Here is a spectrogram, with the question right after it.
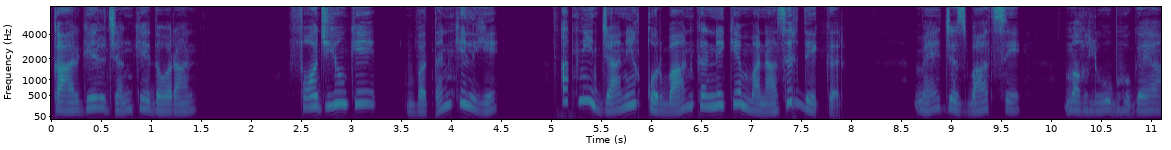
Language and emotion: Urdu, sad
